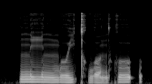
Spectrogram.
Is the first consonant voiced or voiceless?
voiced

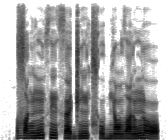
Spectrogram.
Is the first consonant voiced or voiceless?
voiced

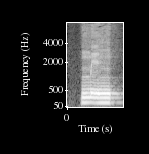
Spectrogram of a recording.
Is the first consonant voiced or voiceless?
voiced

